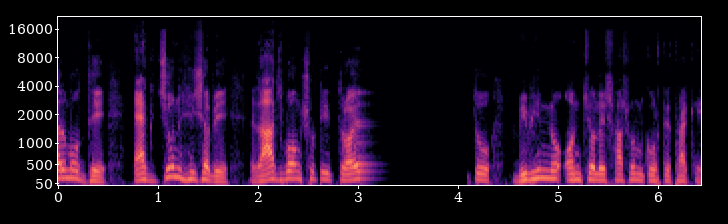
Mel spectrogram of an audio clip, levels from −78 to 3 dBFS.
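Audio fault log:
3.01–4.12 s, long network dropout: the stream likely stopped delivering audio for about 1.1 s, so the receiver extended the last sound as a fading buzz, then left about 0.8 s of silence, and speech resumes with that stretch missing.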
